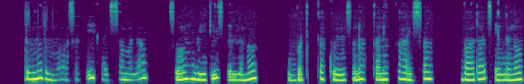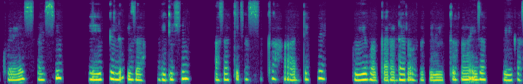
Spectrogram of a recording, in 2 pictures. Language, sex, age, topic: Gamo, female, 18-24, government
